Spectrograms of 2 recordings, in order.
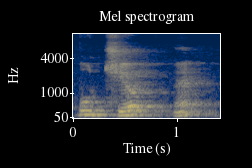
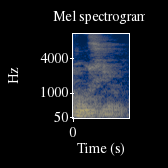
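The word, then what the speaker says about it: Puccio: un rosarino Nicolás bucio nosotros en Rosario pronunciamos Así bucio es con doble c Así que podría ser pupcio o buccio pero en Rosario decimos buzios es una zona muy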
